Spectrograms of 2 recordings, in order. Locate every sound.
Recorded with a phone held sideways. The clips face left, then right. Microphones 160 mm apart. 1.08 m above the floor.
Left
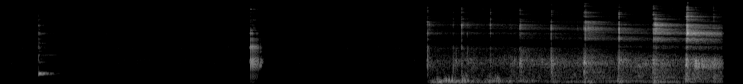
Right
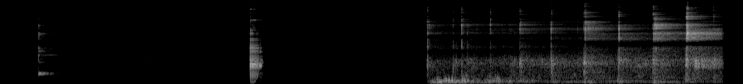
0.4 s a cowbell: 10° left (ahead or behind)
2.5 s tapping: 80° right
4.3 s running footsteps: 15° right (ahead or behind); by 7.2 s 15° left (ahead or behind)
